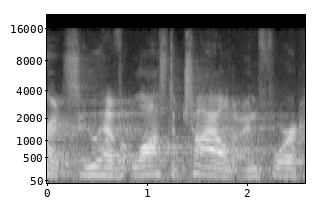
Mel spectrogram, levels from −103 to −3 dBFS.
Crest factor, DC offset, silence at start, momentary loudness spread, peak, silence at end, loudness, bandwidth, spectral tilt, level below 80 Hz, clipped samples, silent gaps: 20 dB; under 0.1%; 0 s; 10 LU; -4 dBFS; 0 s; -23 LUFS; 16 kHz; -5 dB/octave; -58 dBFS; under 0.1%; none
